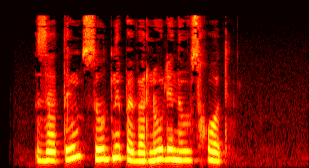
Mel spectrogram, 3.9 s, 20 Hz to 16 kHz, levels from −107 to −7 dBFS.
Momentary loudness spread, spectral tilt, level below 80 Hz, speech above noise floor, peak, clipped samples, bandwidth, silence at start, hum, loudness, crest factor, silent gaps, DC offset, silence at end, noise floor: 6 LU; -5.5 dB/octave; -78 dBFS; 50 dB; -14 dBFS; under 0.1%; 12 kHz; 0.45 s; none; -27 LUFS; 16 dB; none; under 0.1%; 1.1 s; -77 dBFS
